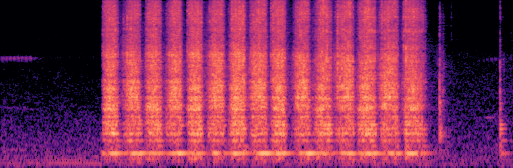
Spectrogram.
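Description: A knife chops rapidly into bamboo.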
